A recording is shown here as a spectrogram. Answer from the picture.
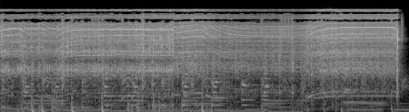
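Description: Cordless drill motor running as the bit bores into a hardened patch of superglue, baking soda and graphite in a wooden board, its whine rising and dipping a few times with the trigger. It stops abruptly at the end.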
